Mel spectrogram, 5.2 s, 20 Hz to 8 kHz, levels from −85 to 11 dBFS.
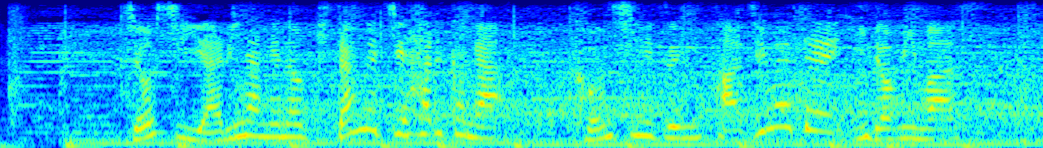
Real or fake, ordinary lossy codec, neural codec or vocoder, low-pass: real; Opus, 24 kbps; none; 7.2 kHz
